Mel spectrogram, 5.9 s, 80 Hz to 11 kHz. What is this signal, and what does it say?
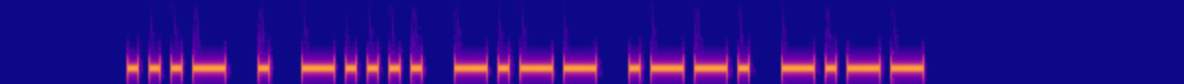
Morse code, heard as a keyed tone, about 22 wpm, 700 Hz. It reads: VE6YPY
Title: DXCC-100 Call Signs - 6 Characters - Repeated 2x - 22wpm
